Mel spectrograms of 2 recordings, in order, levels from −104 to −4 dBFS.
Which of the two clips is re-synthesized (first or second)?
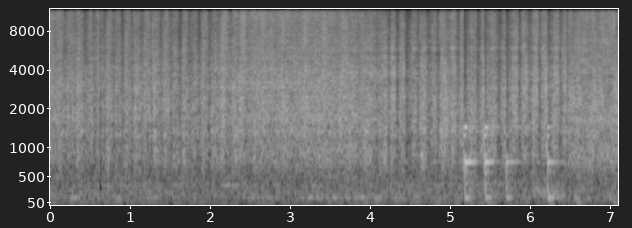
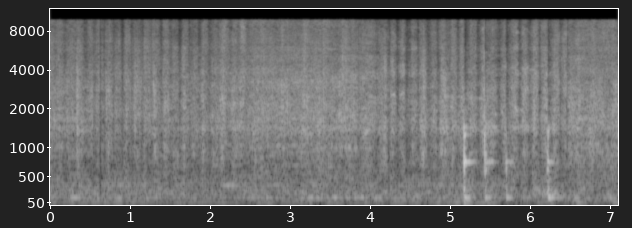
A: second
